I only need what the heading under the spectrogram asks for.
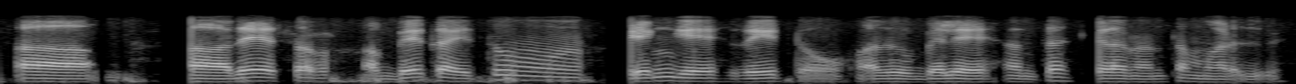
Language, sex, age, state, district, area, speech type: Kannada, male, 60+, Karnataka, Bangalore Rural, urban, conversation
